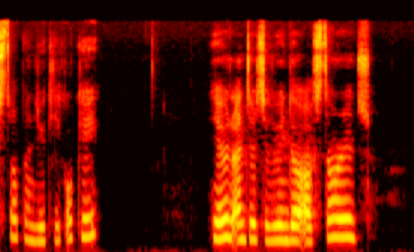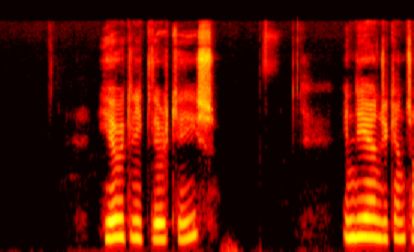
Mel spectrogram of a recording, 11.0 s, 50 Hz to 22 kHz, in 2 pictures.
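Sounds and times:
person speaking: 0.0s - 1.4s, 6.9s - 8.7s, 10.1s - 11.0s.

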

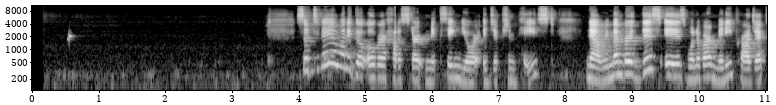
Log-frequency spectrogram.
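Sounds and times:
faint room noise: 0.2s - 11.0s.

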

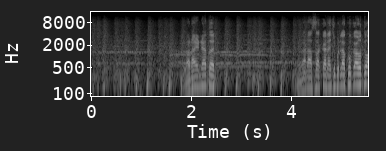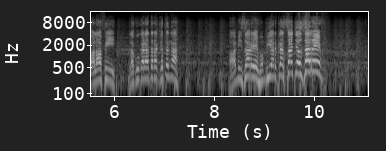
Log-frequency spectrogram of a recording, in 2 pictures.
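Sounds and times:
music with steady drumbeat: 0.0s - 11.0s.

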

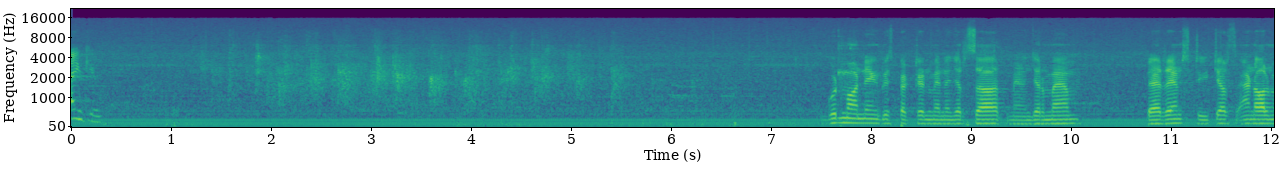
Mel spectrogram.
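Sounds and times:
faint scattered higher sounds: 0.0s - 12.0s
low electrical hum: 0.0s - 12.0s.

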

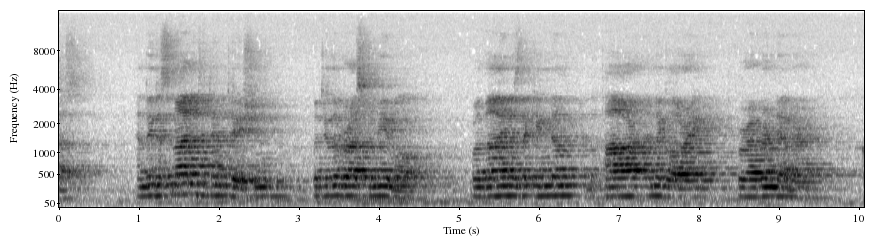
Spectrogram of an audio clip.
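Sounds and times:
man chanting liturgy: 0.0s - 4.6s, 5.2s - 10.0s.

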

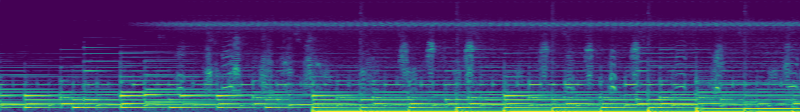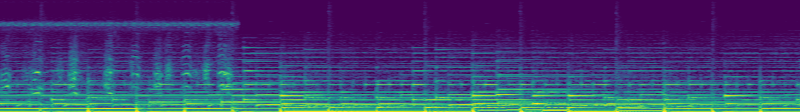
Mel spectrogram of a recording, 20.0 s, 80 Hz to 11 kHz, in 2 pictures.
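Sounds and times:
soft background music: 0.0s - 20.0s
birds chirping: 1.8s - 13.0s.

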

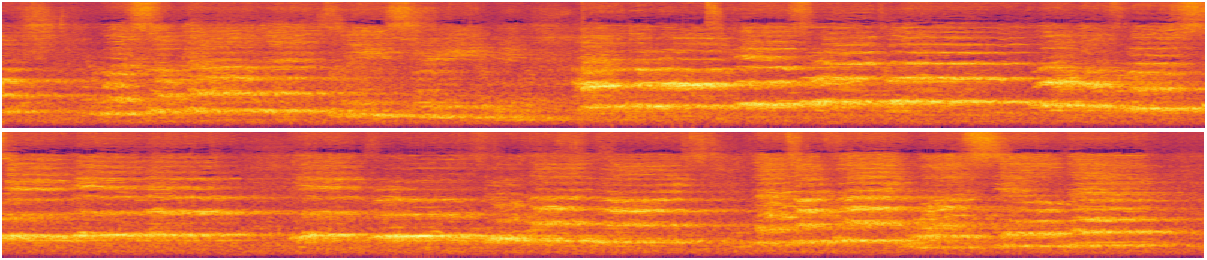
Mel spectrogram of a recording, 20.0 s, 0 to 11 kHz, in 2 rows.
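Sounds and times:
children's choir singing: 0.0s - 20.0s.

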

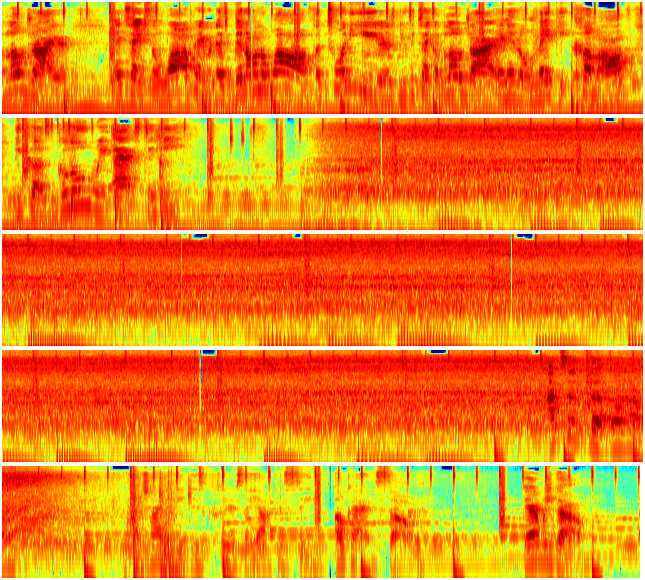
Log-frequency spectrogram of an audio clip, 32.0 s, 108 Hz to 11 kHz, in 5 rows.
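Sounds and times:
hair dryer blowing: 0.0s - 32.0s.

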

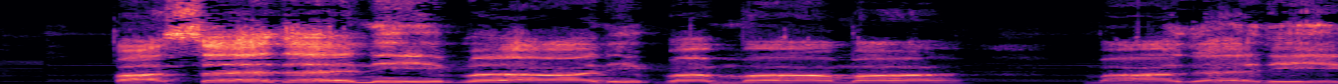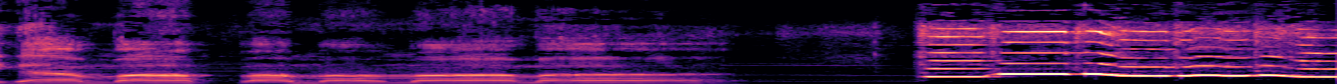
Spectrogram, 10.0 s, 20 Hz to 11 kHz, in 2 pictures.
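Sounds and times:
man singing note syllables: 0.4s - 7.9s.

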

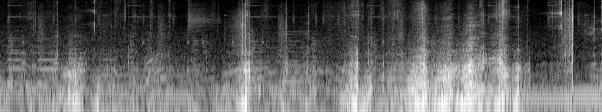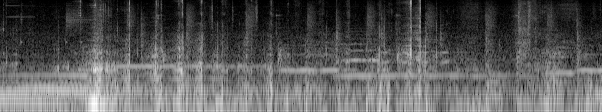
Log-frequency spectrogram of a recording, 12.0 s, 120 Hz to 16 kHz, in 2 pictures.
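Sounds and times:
metal parts rattling and scraping: 2.2s - 8.2s.

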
